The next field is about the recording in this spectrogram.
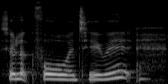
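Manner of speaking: bad, fake, put-on British accent. Closing out a video to viewers, in a bad British accent. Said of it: "I don't know where that accent came from".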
